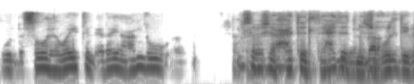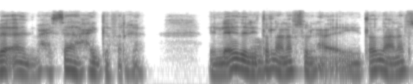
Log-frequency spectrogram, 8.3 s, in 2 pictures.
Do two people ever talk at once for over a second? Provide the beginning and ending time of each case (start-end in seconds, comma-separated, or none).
2.4-4.2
